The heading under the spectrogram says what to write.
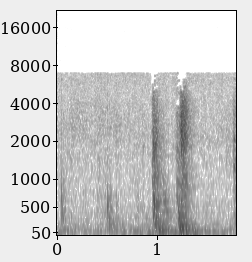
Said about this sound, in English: please come in and close the door.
